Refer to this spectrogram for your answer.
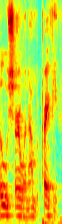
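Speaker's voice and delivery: sarcastic, snide, insincere, tongue-in-cheek delivery. Acting out someone saying they will pray for him: imitating a sarcastic tone. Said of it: "in, like, a sarcastic way".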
